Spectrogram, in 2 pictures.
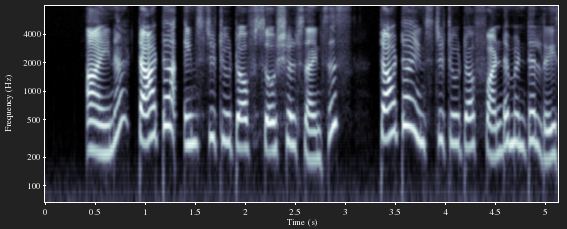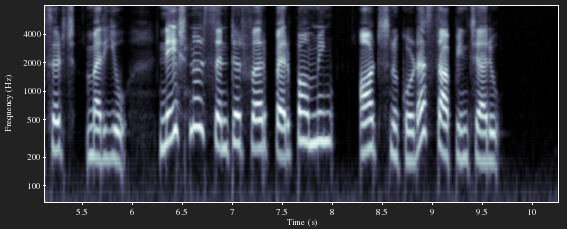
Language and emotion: Telugu, neutral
